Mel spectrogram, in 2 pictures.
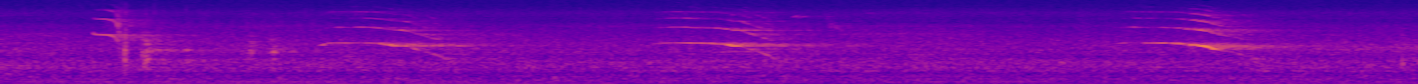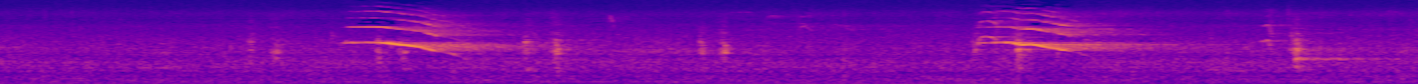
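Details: Malayan tapirs being paired at Tama Zoological Park utter five or six piercing, falling whistles, roughly three seconds apart, each with ringing overtones. The later calls are louder.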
